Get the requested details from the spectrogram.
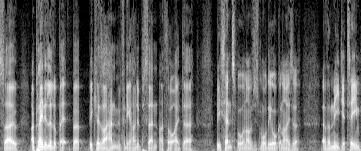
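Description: Raspy and extremely low in pitch, a man speaks at a fast pace with fairly even intonation on a very clean recording with a silent background.

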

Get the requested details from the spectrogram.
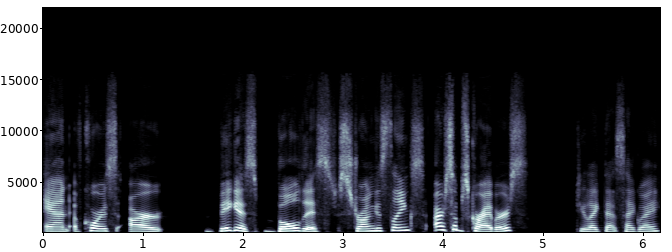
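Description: With a Chicago accent, a woman talks at a fairly slow pace in a fairly high voice with ordinary pitch variation, the sound dry and close with no echo on a very clean recording with a silent background. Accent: Chicago Midwestern American. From Chicago, US Midwest. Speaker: podcast co-host. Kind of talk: casual interview.

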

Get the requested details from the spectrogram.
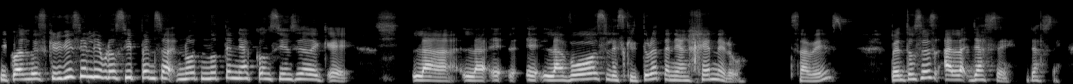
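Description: A woman speaks at a fairly slow pace in a high pitch, with very wide pitch swings. The recording is very clean, with a silent background. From Mexico, Puebla. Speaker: author and academic. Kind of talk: interview. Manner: halting, frequent repetitions.

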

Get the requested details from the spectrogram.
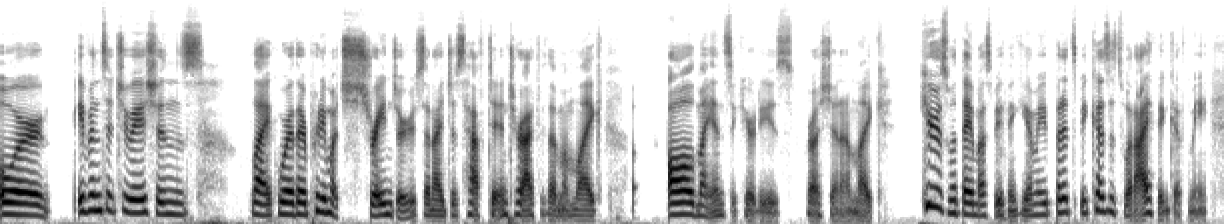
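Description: In a very clean recording with a silent background and a dry, close sound with no echo, a woman with a Midwestern American accent talks at a fairly quick pace with big swings in loudness. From US Midwest. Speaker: podcast host. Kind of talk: solo casual monologue. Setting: solo recording on camera. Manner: stumbling over words.

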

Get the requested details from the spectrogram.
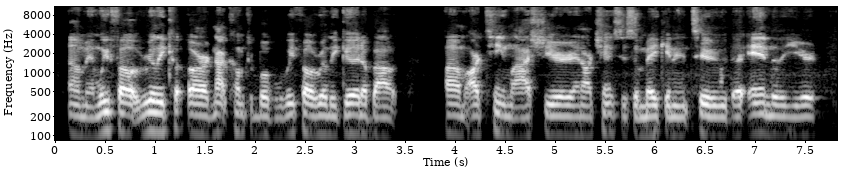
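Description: A man with a Texan accent speaks fairly quickly in a fairly low, monotone, flat voice, the sound dry and close with no echo. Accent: Texan American. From Texas (Sherman, north Texas). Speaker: college football player. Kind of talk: casual interview.

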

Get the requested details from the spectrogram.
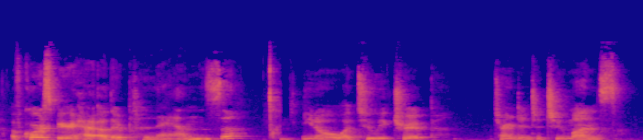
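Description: A woman speaks at a fairly slow pace with long, frequent pauses. Her medium-pitched voice has lively intonation against noticeable background noise. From Venezuela. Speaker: podcast host. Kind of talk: solo casual monologue.

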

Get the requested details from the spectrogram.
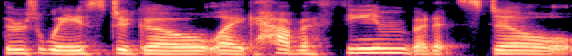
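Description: Before a quiet background, a woman with an American accent talks at a medium pitch and moderate pace. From Southern California (Anaheim). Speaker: interior designer. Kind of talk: casual interview chat.

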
